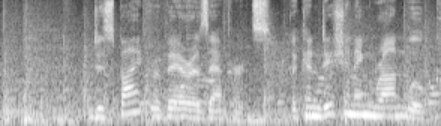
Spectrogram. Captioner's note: voiceover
